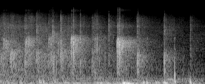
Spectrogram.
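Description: A small audience applauding, dense at first and then thinning out to a few scattered claps near the end.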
